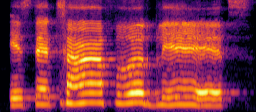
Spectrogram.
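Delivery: very slow, emphatic announcer call; drawn-out announcement. Real, not acted. Host announces the blitz call to viewers, drawn-out announcement. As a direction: stretch every key word like a ring announcer.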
